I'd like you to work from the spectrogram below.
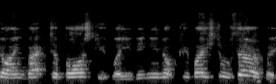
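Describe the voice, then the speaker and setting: At a moderate pace, a man talks with a southern English accent. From southeast England. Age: 60s. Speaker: peer support worker and author. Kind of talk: interview. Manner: hesitant, many fillers.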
